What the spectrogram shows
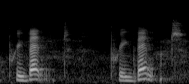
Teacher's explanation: The emphasis falls on the second syllable. All right, the second syllable.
